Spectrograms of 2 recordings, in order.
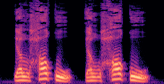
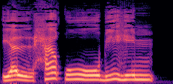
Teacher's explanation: بعض الناس يفخم الحاء · Shown in: first take · فيقول يلحقوا يلحقوا، والحاء مرققة يلحا حا، فنقول يلحقوا بهم.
